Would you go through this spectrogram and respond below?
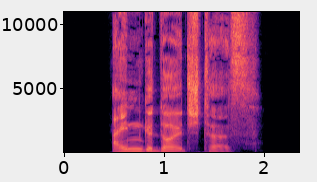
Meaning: strong/mixed nominative/accusative neuter singular of eingedeutscht
- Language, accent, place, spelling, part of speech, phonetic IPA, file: German, Germany, Berlin, eingedeutschtes, adjective, [ˈaɪ̯nɡəˌdɔɪ̯t͡ʃtəs], De-eingedeutschtes.ogg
